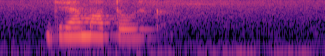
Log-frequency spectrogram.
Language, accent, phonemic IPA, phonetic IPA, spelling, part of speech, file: Armenian, Eastern Armenian, /dɾɑmɑˈtuɾɡ/, [dɾɑmɑtúɾɡ], դրամատուրգ, noun, Hy-դրամատուրգ.ogg
- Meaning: playwright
